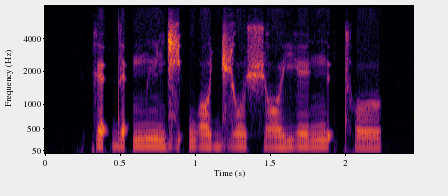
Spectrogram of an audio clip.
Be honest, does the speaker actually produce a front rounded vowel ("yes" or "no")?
no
